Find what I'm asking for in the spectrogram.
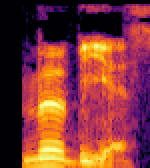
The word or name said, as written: Moebius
